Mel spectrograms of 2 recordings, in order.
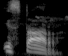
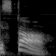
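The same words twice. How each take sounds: First: स्टार with a clear final R; as written. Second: स्टार ending in an open "aa"; American silent R. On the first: Teacher reading the spelling, R sounded. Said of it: "स्टार की जगह". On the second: Teacher modelling for students, silent R. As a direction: drop the R of स्टार. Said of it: "इस तरह से बोलेंगे". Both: Shown as a demonstration.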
